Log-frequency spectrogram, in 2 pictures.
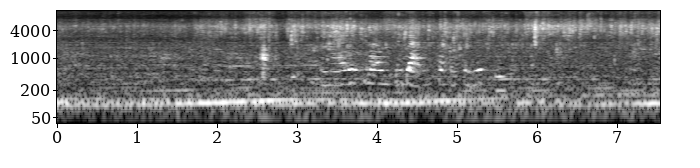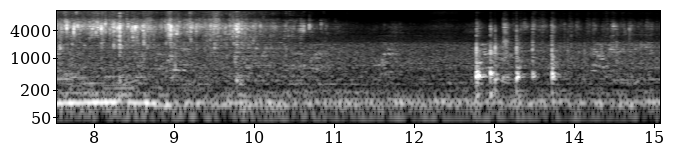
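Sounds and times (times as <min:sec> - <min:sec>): water running from tap: 0:00.0 - 0:10.9.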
